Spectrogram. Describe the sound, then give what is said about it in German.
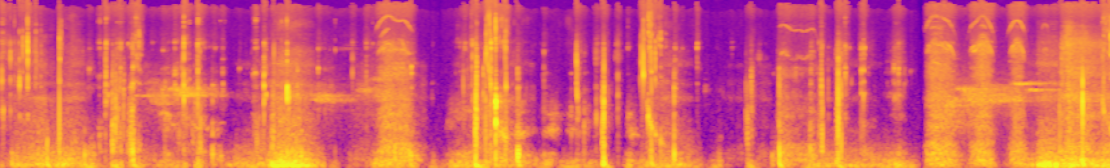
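Appenzeller cheese being chewed during a cheese tasting: many soft, irregular crunches and moist mouth sounds come in uneven bursts, quiet, with brief pauses between bites. “Das ist ja unmöglich der Appenzeller sein. Aber ich probiere jetzt doch mal.”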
